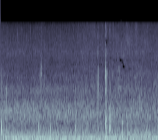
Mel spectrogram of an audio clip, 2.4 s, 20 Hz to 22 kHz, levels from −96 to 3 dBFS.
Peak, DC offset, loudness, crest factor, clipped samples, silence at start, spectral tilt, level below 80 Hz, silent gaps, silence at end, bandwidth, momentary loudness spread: -6 dBFS; under 0.1%; -27 LUFS; 18 dB; under 0.1%; 0 s; -6.5 dB/octave; -32 dBFS; none; 0 s; 11.5 kHz; 2 LU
